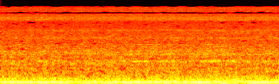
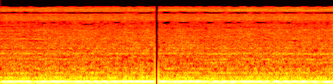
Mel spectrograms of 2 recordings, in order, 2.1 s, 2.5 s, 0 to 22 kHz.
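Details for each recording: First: 1990 Mustang GT Foxbody with new engine harness, previously high idle and breaking up at high RPM: deep, even rumble at a steady idle, no misses or surging; running good. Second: Foxbody Mustang V8 after engine wiring harness swap, cold start: steady even idle sitting noticeably high; owner suspects open loop because engine is cold. Earlier idle-changing fault not reproduced.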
